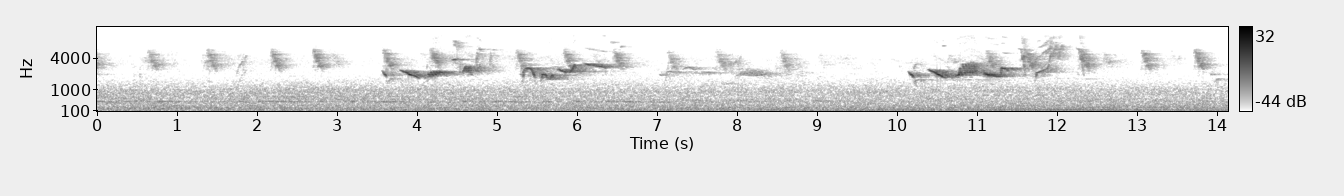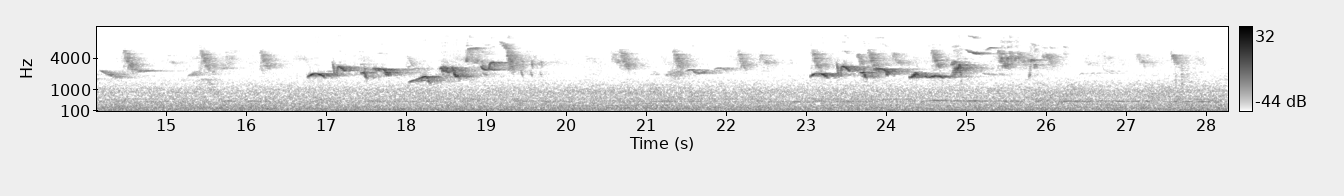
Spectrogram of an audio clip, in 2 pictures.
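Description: Birds chirping and singing: a steady run of short, high chirps about two a second, with a louder warbling song phrase coming in roughly every six seconds.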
